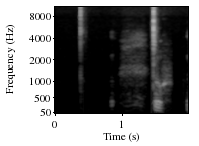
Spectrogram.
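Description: Blade of a vintage multi-blade pocket knife snapping on its backspring: a sharp click, then a softer rustle of handling and a second click about a second later. The action snaps well but the joint is dry and needs lubrication.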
